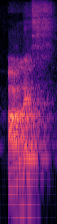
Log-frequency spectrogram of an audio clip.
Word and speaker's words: aleph: So you have aleph. Let me get back to a slide that you can have a visual understanding of this. Here are the guttural consonants. Aleph, which is silent in pronunciation.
